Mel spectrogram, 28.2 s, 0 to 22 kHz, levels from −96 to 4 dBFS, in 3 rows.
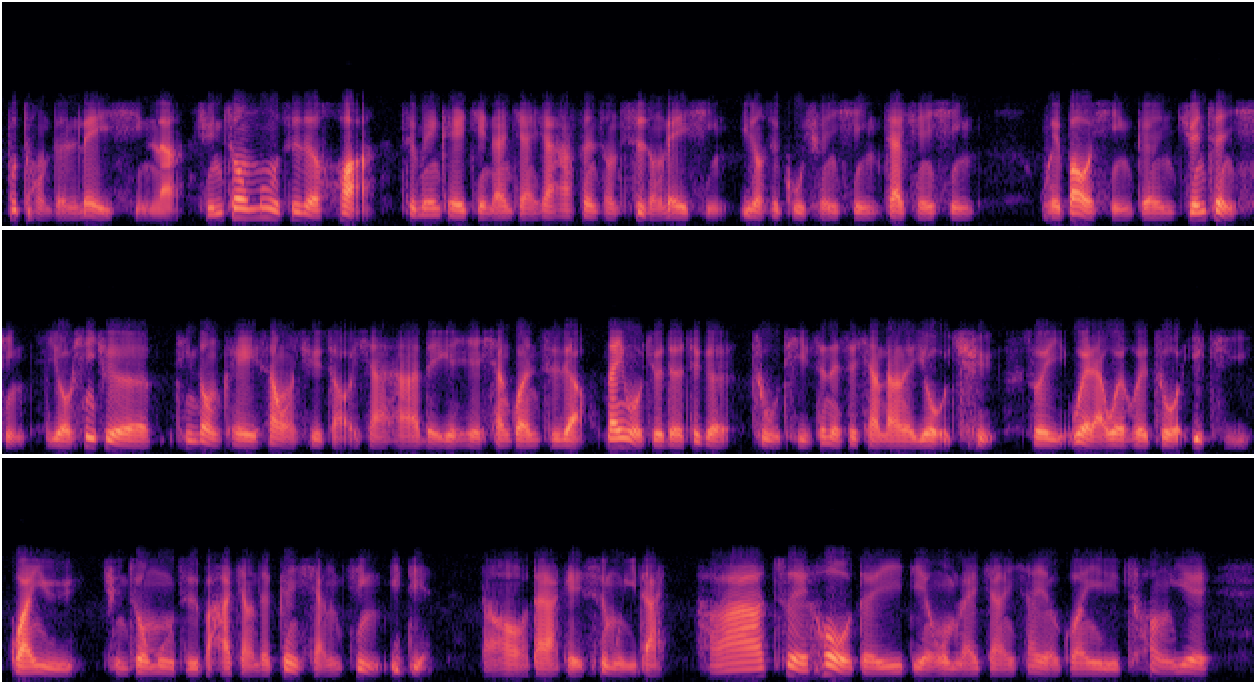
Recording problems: phone-call audio

